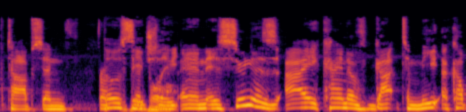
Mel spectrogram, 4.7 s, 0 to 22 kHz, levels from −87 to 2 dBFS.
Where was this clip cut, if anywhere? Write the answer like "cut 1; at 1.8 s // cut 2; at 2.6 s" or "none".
cut 1; at 1.8 s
